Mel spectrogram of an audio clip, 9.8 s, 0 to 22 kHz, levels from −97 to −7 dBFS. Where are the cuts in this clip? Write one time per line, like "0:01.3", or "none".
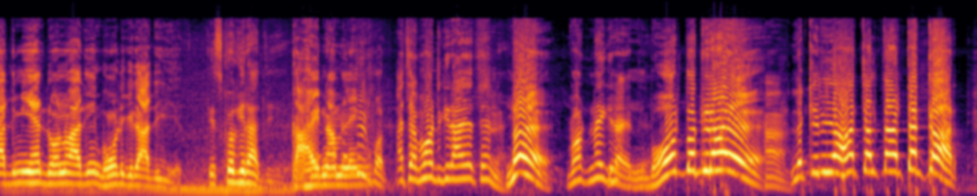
0:03.9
